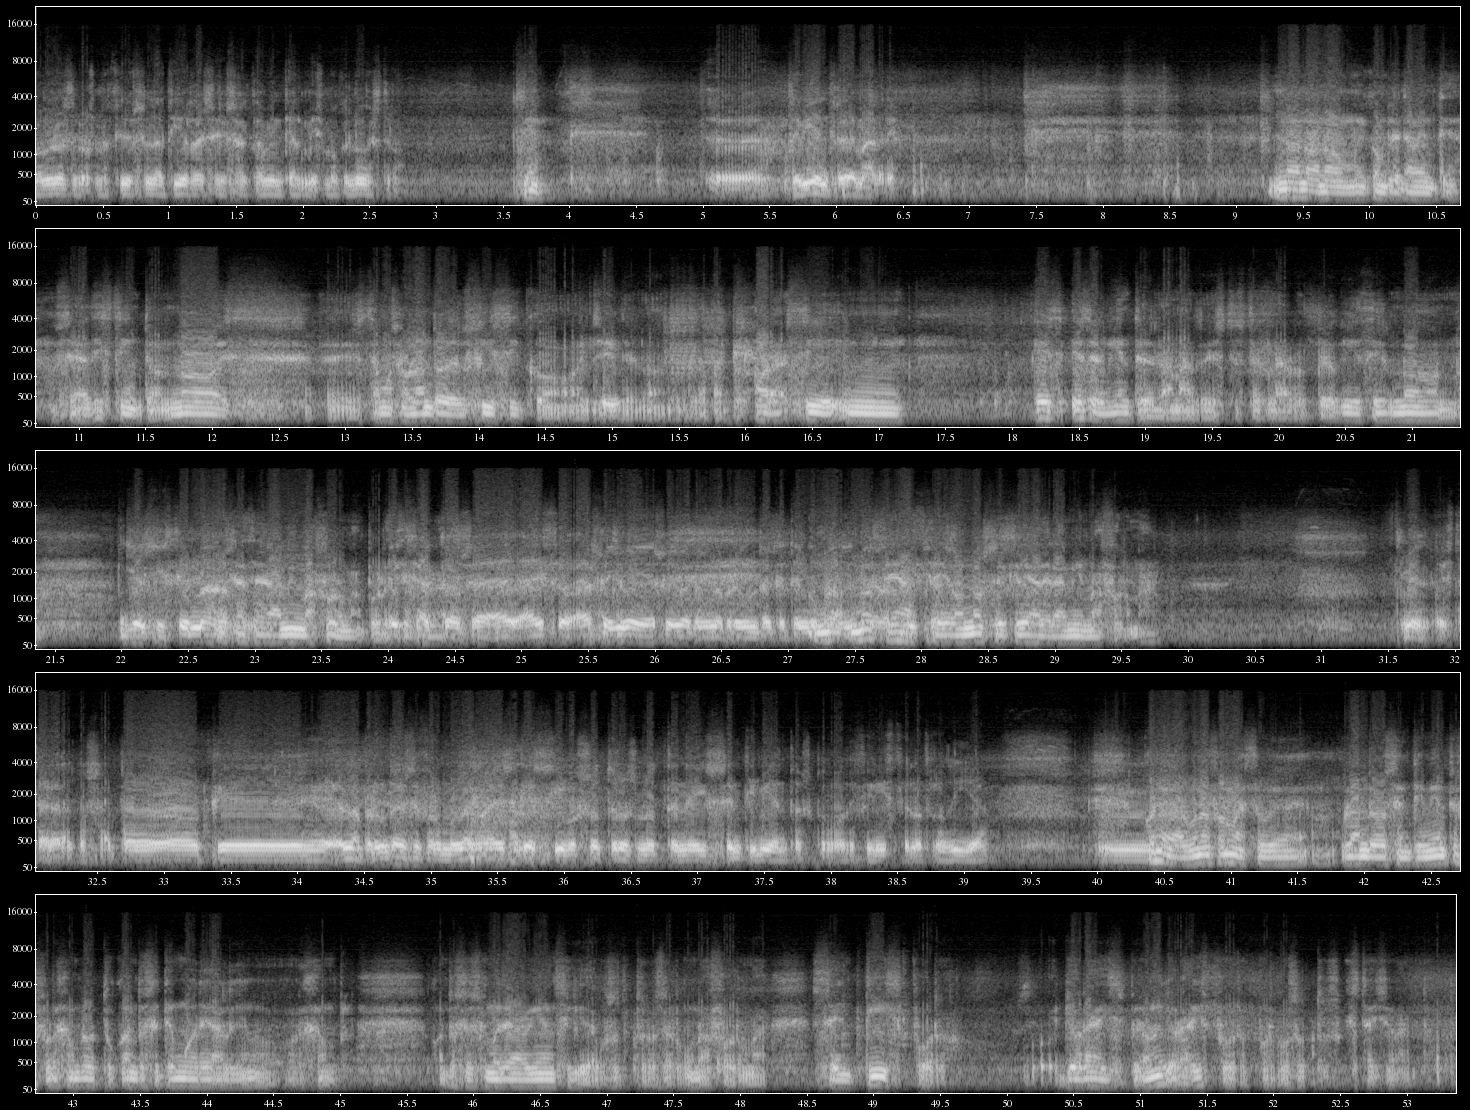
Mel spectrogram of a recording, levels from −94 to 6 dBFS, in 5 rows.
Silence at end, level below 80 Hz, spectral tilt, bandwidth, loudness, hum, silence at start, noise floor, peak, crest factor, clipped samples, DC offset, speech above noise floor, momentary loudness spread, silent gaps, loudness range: 0 s; -68 dBFS; -7 dB/octave; 9.6 kHz; -17 LUFS; none; 0 s; -40 dBFS; -2 dBFS; 14 dB; under 0.1%; under 0.1%; 24 dB; 16 LU; none; 7 LU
